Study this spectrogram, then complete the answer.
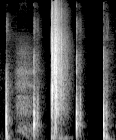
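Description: A block breaks with a short crunch.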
